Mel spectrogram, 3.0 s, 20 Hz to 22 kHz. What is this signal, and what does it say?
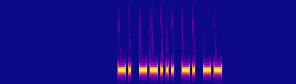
Morse code, heard as a keyed tone, about 44 wpm, 700 Hz. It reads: N7NM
